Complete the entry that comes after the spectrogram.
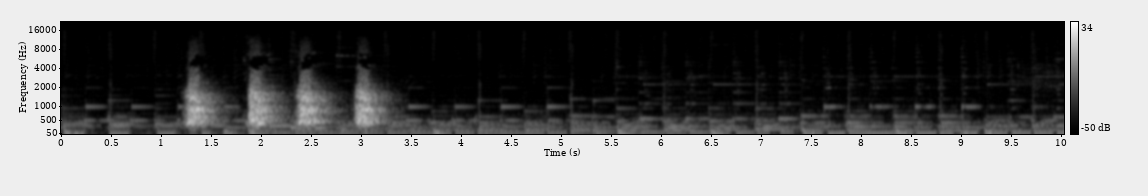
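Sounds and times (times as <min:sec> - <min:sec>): background music: 0:00.0 - 0:10.0
dog barking: 0:01.2 - 0:03.4.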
